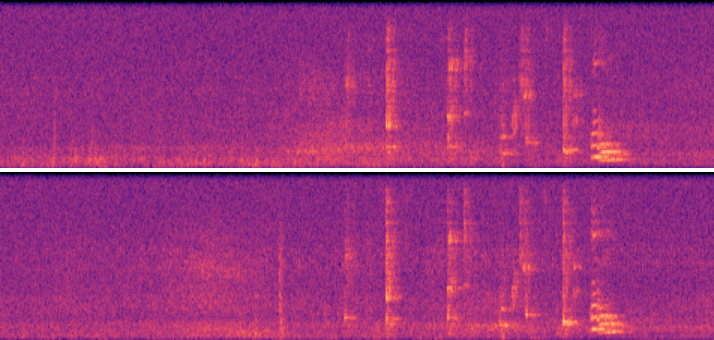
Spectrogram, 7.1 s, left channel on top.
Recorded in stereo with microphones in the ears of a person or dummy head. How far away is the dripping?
About 8.5 m.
